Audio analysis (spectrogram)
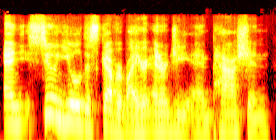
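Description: A man hosting a podcast, introducing his guest with a hyped, high-energy delivery. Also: expressive, fairly quick, a bit bright. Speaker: podcast host.

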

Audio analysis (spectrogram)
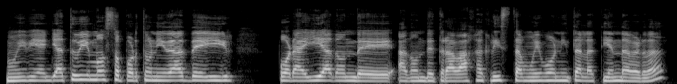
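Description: Una co-presentadora mexicana de podcast, con acento mexicano, que guía la conversación de manera amable y cercana. Habla con tono natural, de charla entre amigos. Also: female voice, fairly low pitch, level tone, moderate pace. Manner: friendly, guiding the interview with questions. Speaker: podcast co-host. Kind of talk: casual chat.

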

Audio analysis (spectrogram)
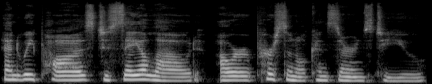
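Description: A woman leading a congregation in prayer with gentle, deliberate phrasing. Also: medium pitch. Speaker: music director leading prayer. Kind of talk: led liturgical prayer.

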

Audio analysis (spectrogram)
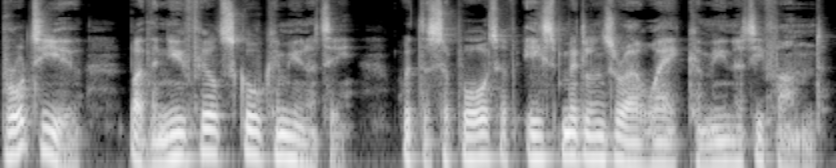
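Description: A man reads a scripted introduction in an announcer's role. His voice is mid-pitched and somewhat husky. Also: normal speed.

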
